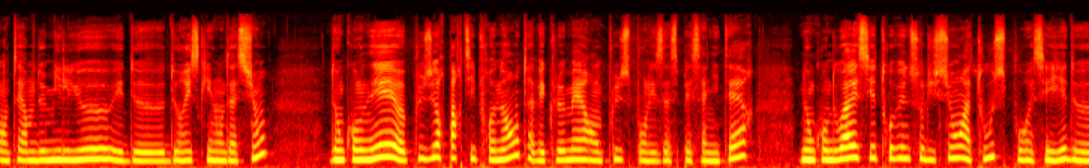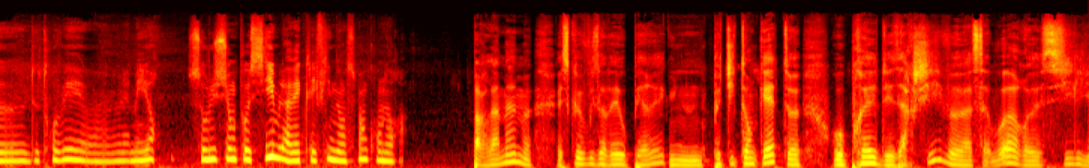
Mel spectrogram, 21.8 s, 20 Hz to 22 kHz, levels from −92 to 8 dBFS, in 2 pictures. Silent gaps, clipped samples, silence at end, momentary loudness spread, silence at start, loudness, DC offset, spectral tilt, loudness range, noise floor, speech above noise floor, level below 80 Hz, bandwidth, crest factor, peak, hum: none; under 0.1%; 0 s; 9 LU; 0 s; -18 LUFS; under 0.1%; -4.5 dB/octave; 4 LU; -57 dBFS; 40 dB; -36 dBFS; 15.5 kHz; 18 dB; 0 dBFS; none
